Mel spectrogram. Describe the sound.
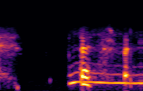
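A thin, phone-quality voice breaks off abruptly into a half-second of dead silence, then returns choppy and garbled, like a call connection dropping out and reconnecting.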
